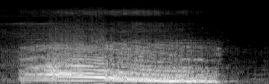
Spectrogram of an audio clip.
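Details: A tiger at a jungle safari gives a single deep, throaty roar that falls in pitch over about two seconds.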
